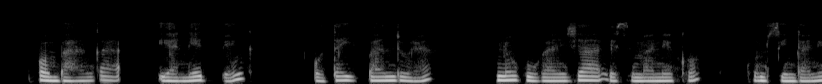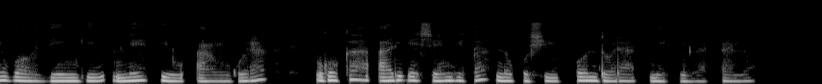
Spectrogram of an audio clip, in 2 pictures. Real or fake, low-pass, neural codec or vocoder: real; 7.2 kHz; none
